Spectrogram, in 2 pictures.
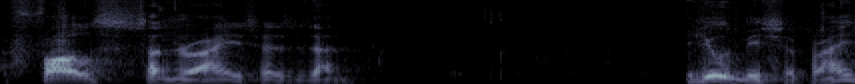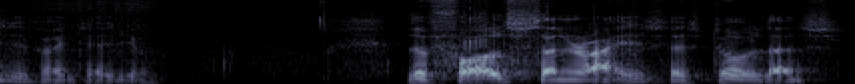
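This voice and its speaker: A man's voice: medium pitch, creaky, darkish tone. A male Islamic preacher giving a religious lecture to a live audience, questioning the listeners and repeating key phrases. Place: lecture venue. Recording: dull lo-fi lecture recording.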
